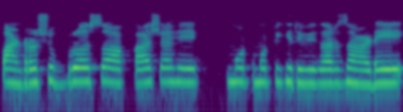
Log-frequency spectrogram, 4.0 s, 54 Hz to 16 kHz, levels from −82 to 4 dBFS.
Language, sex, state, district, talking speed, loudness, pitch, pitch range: Marathi, female, Karnataka, Belgaum, 135 wpm, -25 LUFS, 245 Hz, 240-255 Hz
